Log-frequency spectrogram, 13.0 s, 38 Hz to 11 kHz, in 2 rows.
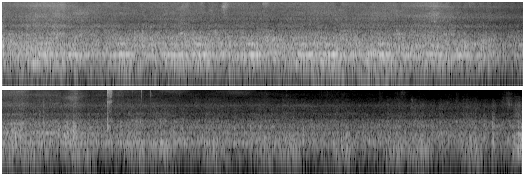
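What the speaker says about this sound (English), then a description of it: "we've got another train coming in, which is the passing train from London Liverpool Street to Norwich" A Greater Anglia class 745 train running from London Liverpool Street to Norwich passes through Chelmsford station with a loud, steady rail rumble and wheel noise that eases after a few seconds and then holds as a softer roll.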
